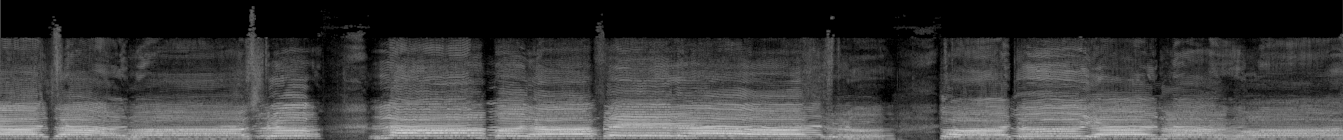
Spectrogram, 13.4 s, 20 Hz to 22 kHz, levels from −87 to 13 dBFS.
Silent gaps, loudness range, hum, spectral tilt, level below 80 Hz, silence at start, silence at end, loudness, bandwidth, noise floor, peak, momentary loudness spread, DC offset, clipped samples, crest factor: none; 4 LU; none; 0.5 dB/octave; -70 dBFS; 0 s; 0 s; -14 LUFS; 18 kHz; -41 dBFS; -2 dBFS; 10 LU; under 0.1%; under 0.1%; 14 dB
